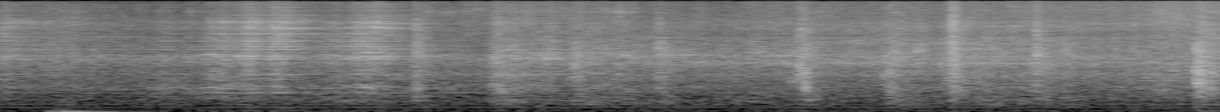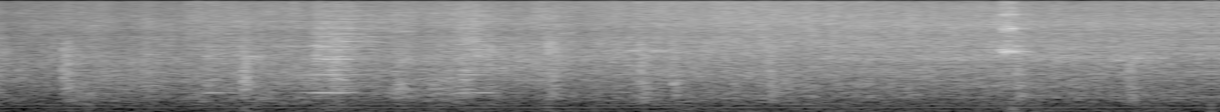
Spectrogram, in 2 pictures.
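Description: Kurihara Electric Railway single-car electric railcar approaching slowly over curved track and points, growing louder as it nears. Its wheels click irregularly over rail joints and points, with brief wheel squeals about a second and a half in and again around eight seconds.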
